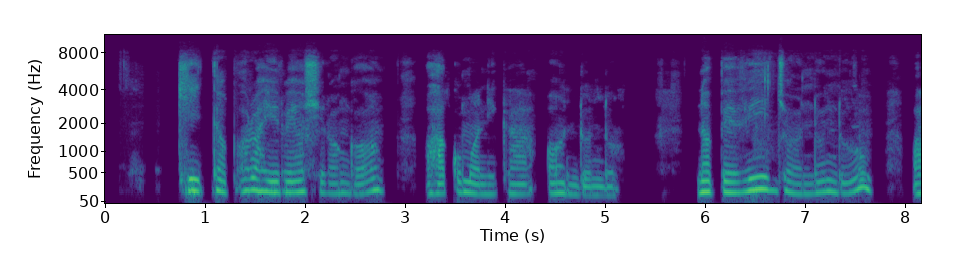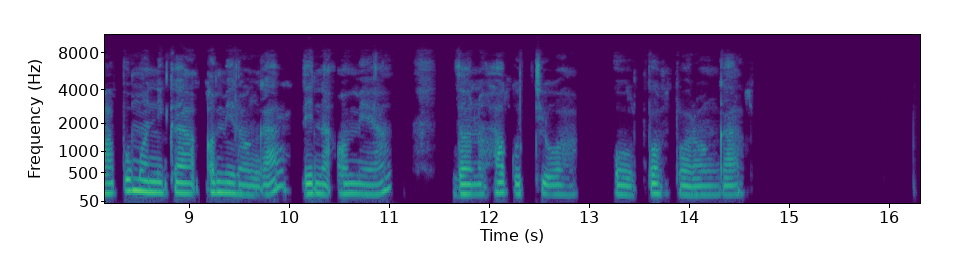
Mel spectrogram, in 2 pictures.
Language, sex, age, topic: Oshiwambo, male, 36-49, agriculture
